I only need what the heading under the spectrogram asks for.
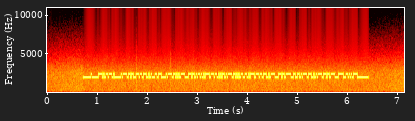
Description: RTTY (50 baud, 450 Hz shift), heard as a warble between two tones, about 2150 Hz centre. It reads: EL NUMERO DE SERIE NO TIENE OTRO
